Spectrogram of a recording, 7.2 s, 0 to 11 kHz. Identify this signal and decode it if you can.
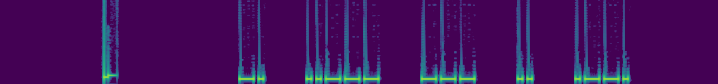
Morse code, heard as a keyed tone, about 25 wpm, spaced as for 14 wpm, 700 Hz. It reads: N2OIP
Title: USA Call Signs - 3x Character Spacing - 25wpm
